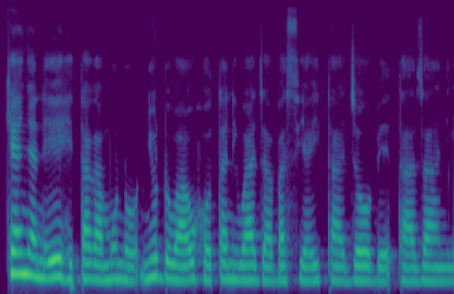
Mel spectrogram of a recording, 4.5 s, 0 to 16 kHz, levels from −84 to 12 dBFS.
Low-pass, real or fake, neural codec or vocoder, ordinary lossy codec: 14.4 kHz; fake; autoencoder, 48 kHz, 128 numbers a frame, DAC-VAE, trained on Japanese speech; none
